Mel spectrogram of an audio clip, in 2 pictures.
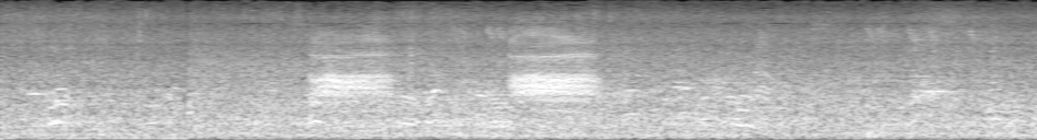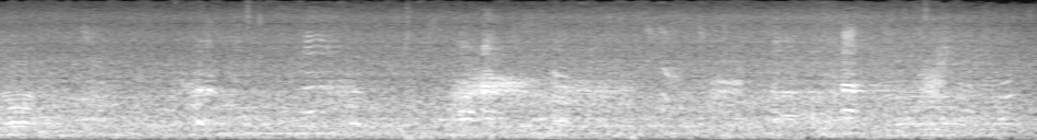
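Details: Canada geese in a big flock in a Wiltshire stubble field, October, some flying low overhead to land; scattered honks rise above a busy, noisy background with quieter calls between.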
